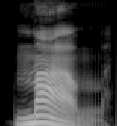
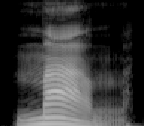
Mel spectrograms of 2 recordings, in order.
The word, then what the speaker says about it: maan: This is the way we say maan, maan. There is no real emphasis there, just maan. Make that a long A. Maan.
